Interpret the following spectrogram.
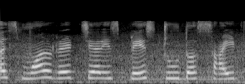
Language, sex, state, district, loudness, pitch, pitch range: English, female, Jharkhand, Garhwa, -15 LUFS, 280 Hz, 275-295 Hz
